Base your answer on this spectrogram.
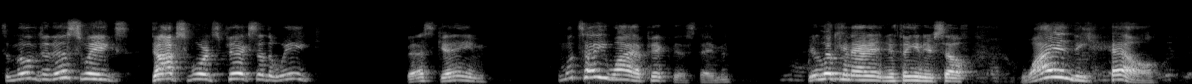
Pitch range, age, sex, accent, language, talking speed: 155-220 Hz, 40-59, male, American, English, 180 wpm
